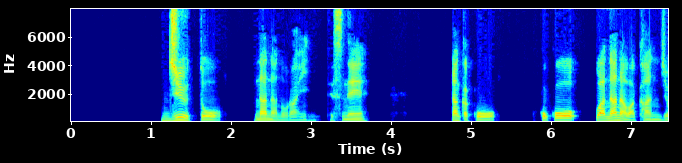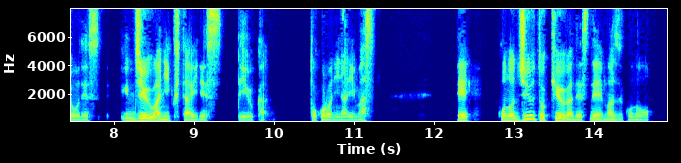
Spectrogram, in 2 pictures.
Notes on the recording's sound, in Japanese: 説明会の内容を音声のみアップしました。本来はZOOMで行ったものなので画像があります。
